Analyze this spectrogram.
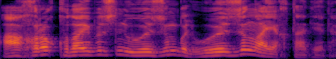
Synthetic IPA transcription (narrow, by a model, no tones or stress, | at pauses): ɑχəɾəqʰʊd̪ɑjbɪlsɪnwɵzɪŋbɪlwɵzɪŋɑjɑqt̪ɑ̰d̪e̞̰d̪ɪ̰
